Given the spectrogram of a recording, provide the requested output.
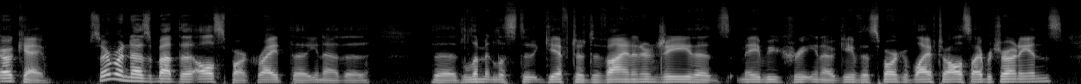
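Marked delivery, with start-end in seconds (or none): none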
